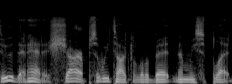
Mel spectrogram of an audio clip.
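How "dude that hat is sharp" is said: ordinary talk, nothing marked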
